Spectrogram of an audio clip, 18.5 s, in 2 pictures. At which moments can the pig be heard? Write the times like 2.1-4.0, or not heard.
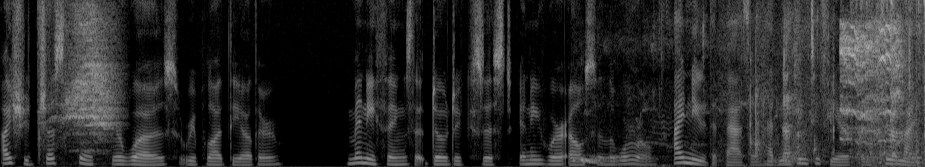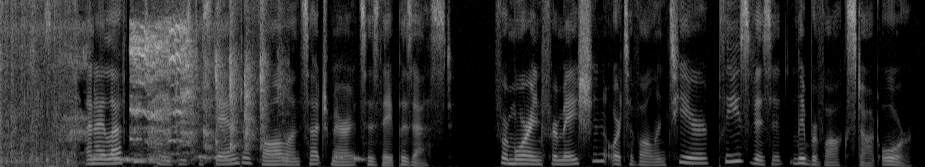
7.2-11.4.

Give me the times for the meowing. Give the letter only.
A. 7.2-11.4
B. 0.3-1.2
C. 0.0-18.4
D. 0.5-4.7
B.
